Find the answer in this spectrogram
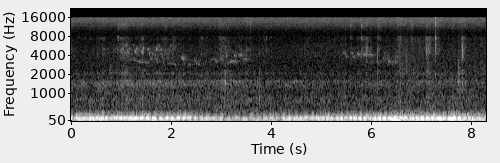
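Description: Faint birdsong, a few short high chirping phrases, over a low steady rumble.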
